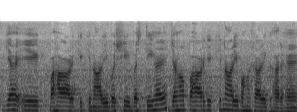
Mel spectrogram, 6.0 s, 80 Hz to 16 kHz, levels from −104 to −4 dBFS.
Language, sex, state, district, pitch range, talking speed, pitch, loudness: Chhattisgarhi, male, Chhattisgarh, Bilaspur, 130-150 Hz, 170 wpm, 140 Hz, -17 LUFS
